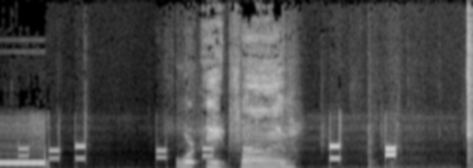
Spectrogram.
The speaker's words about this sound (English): Let me dial real quick. Hold on a minute.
